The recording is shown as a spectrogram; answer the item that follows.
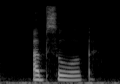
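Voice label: "absorb", Australian English, female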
